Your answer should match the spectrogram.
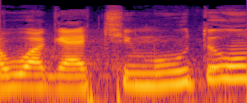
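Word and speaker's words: Wangechi Mutu: E abbiamo imparato a pronunciare il nome anche noi solo durante il progetto e abbiamo capito che si chiama Wagechi Mutu,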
